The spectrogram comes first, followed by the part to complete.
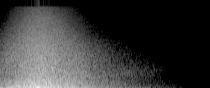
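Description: A whoosh sound effect for a logo sting, with a deep rumble under it. It swells quickly and fades away over about a second.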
